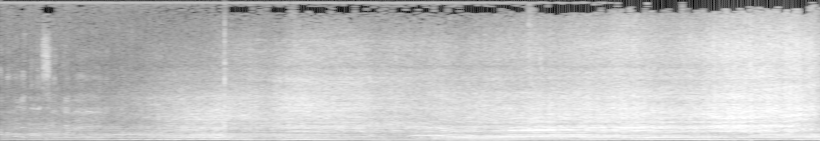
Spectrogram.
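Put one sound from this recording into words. Another racing car's engine roars loudly as the car speeds up toward and past the listener.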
